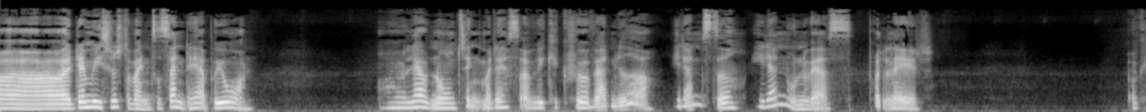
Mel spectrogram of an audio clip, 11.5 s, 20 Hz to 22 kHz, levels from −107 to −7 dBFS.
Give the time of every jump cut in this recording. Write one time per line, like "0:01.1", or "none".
0:06.6
0:07.5
0:08.8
